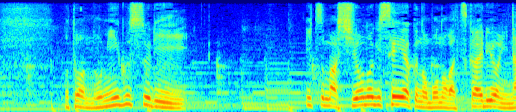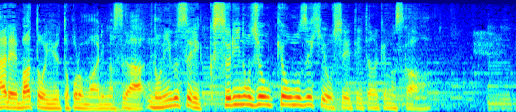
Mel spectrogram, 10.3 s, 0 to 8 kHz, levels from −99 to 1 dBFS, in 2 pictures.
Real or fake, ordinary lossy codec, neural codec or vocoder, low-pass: real; none; none; 7.2 kHz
